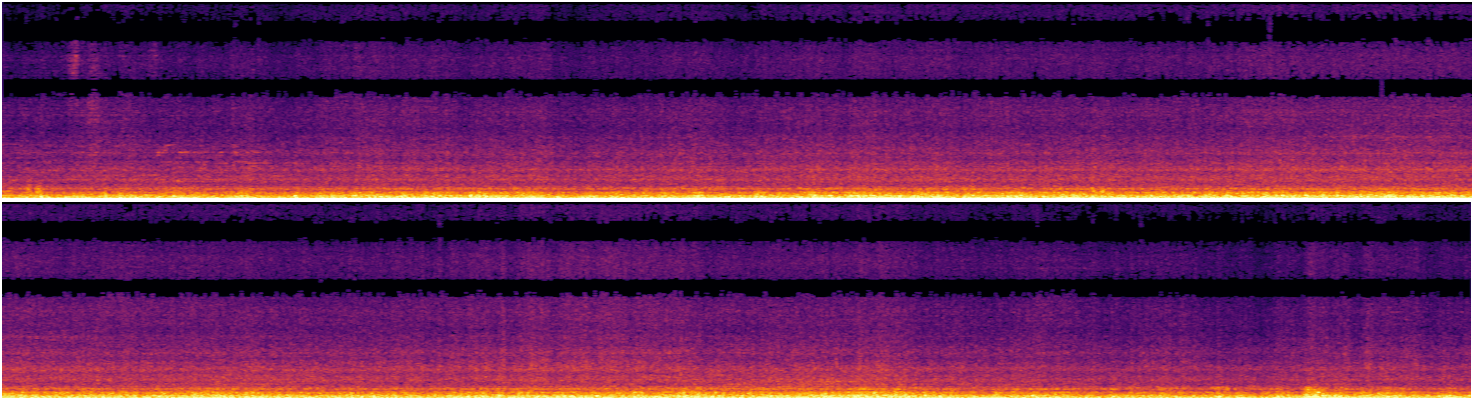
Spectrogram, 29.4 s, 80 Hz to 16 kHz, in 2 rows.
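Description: Steady road and tyre rumble with engine hum inside the cabin of a 2021 Porsche Macan S cruising at highway speed; the noise is mostly low and even throughout.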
